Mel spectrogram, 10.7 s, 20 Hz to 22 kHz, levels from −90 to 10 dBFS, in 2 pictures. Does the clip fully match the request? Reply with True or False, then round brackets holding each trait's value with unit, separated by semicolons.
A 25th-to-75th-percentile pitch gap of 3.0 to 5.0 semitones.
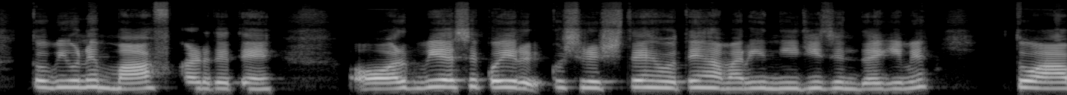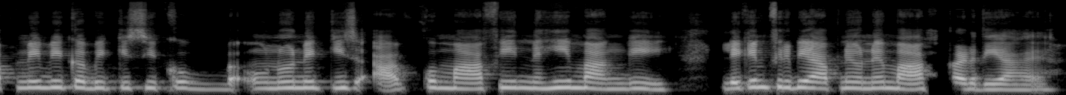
False (2.4 semitones)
